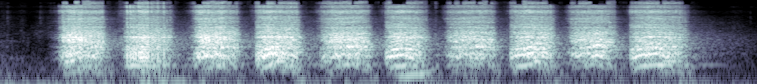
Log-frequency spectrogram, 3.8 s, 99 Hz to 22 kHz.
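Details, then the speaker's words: Hyundai Sonata front suspension: ten loud, dry creaks, about three per second, one with each push of the arm. The noise blamed on the strut actually comes from the two worn upper control arm bushings; the upper arm assembly is to be replaced. "So we thought a lot of the noise that was coming from the car was from the strut. It's actually from these 2 bushings up here."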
